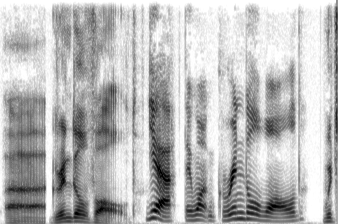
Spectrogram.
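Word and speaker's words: Grindelwald: Yeah, they want Grindlewald, which is funny because you know Grindlewald is a Germanic name. He built Nurmgar. In German, the W is pronounced like a V. So technically speaking, Grindlevald is actually the more accurate pronunciation.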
